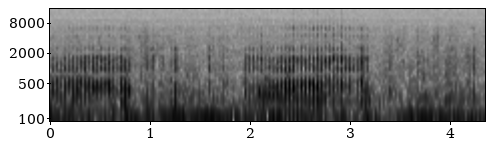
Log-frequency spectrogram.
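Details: Female cat purring through an afternoon nap in a suburban home; a continuous low purr with breaths rising and falling roughly every second and a half, heard close and clear.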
